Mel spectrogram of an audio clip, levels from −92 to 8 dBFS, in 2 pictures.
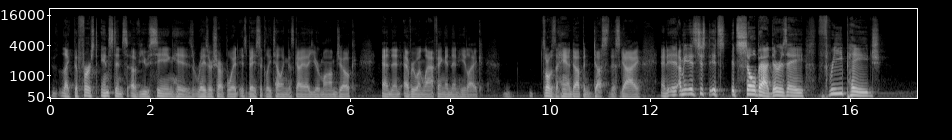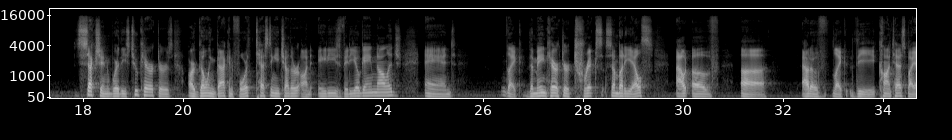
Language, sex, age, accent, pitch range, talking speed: English, male, 30-49, American, 95-125 Hz, 150 wpm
